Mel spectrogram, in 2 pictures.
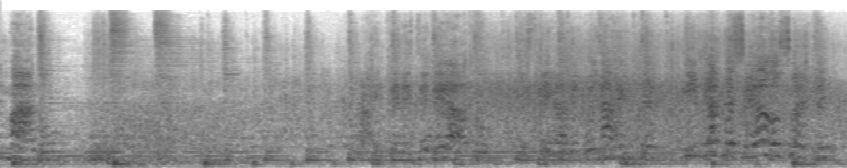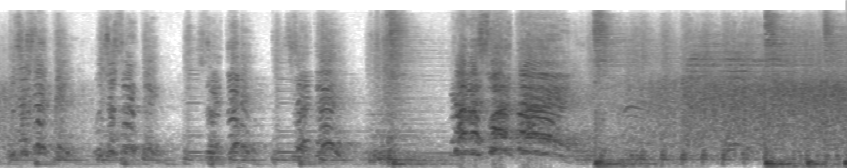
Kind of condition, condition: setting, live audience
